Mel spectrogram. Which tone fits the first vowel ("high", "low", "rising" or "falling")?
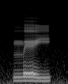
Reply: low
